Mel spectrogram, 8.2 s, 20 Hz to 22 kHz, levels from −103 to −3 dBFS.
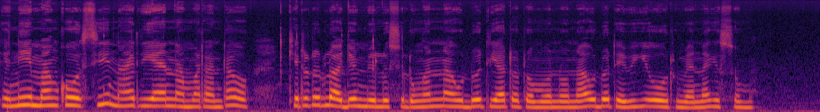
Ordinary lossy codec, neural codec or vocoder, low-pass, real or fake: none; none; none; real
